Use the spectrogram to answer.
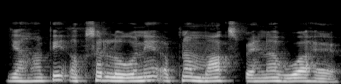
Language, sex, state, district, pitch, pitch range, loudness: Hindi, male, Uttar Pradesh, Lalitpur, 160 Hz, 155-170 Hz, -15 LUFS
